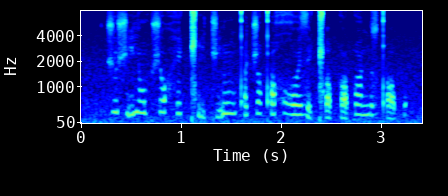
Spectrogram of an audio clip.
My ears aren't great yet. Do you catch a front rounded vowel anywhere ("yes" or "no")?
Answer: yes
